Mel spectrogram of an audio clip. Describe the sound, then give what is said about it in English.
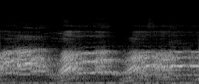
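A voice imitates a crow's croak as it looks for food, making two harsh, drawn-out calls with a squawking tone, loud and alone. “It's the croak of a crow looking for food.”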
